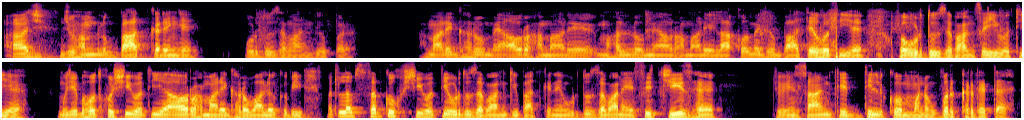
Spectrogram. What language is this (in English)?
Urdu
